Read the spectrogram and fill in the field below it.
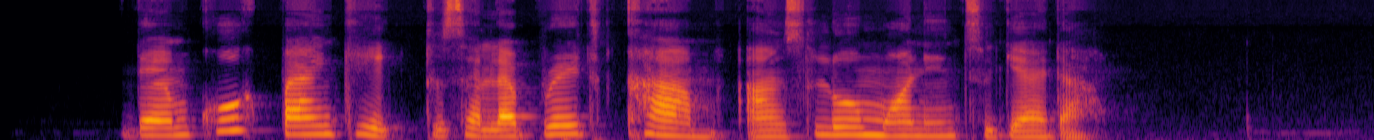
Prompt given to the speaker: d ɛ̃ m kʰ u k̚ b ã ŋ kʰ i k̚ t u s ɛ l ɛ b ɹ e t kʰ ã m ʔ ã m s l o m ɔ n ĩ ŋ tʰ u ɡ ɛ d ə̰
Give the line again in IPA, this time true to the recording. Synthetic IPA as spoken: d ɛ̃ m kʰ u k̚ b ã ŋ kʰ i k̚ t u s ɛ l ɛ b ɹ e t kʰ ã m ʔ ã n s l o m ɔ n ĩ ŋ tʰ u ɡ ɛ d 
